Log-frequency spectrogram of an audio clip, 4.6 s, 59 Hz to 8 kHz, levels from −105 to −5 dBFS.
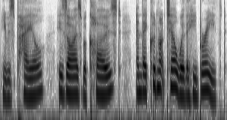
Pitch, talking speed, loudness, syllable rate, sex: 175 Hz, 200 wpm, -17 LUFS, 4.8 syllables/s, female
